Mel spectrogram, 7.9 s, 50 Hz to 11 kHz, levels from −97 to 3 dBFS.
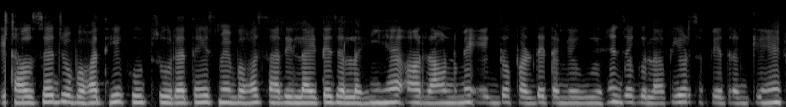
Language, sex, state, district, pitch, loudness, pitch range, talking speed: Hindi, female, Uttar Pradesh, Hamirpur, 190 Hz, -37 LUFS, 185-200 Hz, 260 wpm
